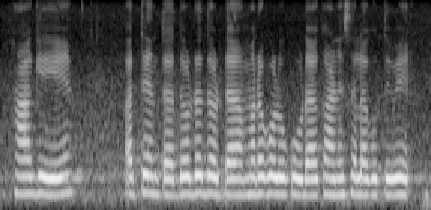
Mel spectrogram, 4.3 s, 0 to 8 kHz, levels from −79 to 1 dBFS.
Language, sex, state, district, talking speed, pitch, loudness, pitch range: Kannada, female, Karnataka, Bidar, 95 wpm, 240 Hz, -11 LUFS, 230-245 Hz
